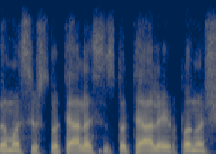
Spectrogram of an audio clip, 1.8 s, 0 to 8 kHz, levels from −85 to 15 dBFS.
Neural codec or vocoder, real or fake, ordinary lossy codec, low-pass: codec, 16 kHz, 4.8 kbps, FACodec; fake; Opus, 16 kbps; 7.2 kHz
